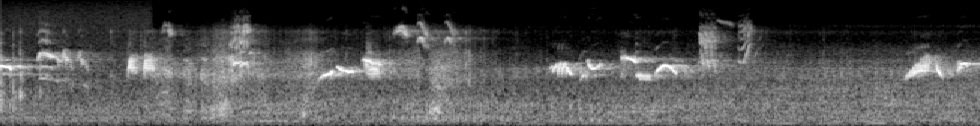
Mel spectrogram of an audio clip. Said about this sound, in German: Glaubst du mir, der Frühling kommt? Ein Vogelgezwitscher, das ist ja schon Biolärm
